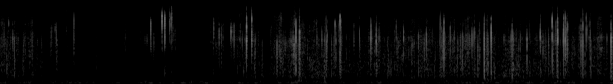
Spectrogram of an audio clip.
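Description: Small, round, solid wooden beads are rolled between cupped hands, then dropped and trickled from both hands onto a soft blanket. Dense, bright, dry clicks and clattering ticks come in quick bursts, with almost no low end and a brief hush before the trickling grows busier. Each click stops almost instantly, with no ring.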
